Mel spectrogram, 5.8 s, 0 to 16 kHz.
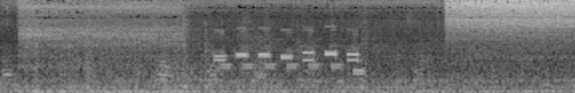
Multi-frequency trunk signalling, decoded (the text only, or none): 2663704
